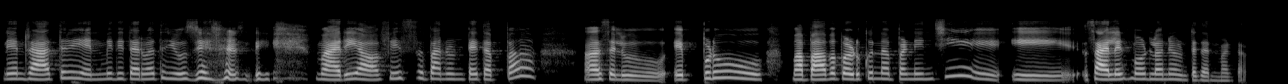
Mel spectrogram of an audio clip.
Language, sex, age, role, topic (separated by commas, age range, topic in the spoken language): Telugu, female, 40-44, guest, ఫోన్‌, సామాజిక మాధ్యమాలు అతిగా వాడకుండా మీరు మీ అలవాట్లను ఎలా నియంత్రించుకుంటారు?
